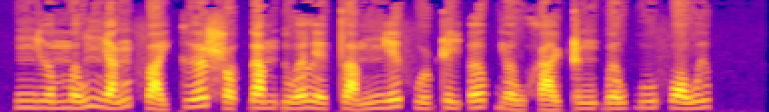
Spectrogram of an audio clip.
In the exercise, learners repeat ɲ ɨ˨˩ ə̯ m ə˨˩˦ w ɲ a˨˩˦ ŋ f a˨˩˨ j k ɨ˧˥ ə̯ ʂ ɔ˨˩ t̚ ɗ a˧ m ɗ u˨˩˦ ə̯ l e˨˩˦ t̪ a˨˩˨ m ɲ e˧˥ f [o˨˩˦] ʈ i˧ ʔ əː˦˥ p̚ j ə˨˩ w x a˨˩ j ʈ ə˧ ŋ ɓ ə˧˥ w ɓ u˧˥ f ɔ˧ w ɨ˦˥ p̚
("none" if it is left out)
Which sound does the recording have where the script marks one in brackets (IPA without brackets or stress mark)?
u˨˩˦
